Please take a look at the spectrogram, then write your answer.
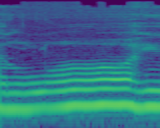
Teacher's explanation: اور اللہ کا لام زبر کے ساتھ ہے تو پورے موٹا کر کے پڑھیں گے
